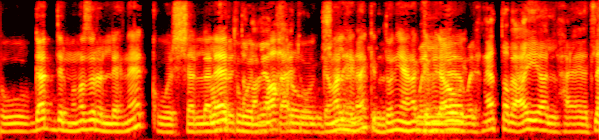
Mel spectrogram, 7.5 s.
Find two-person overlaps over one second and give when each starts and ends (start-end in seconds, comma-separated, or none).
2.6-6.0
